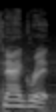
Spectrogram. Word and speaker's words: Snagrit: Well, no, it's Snagrit with a hard T.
